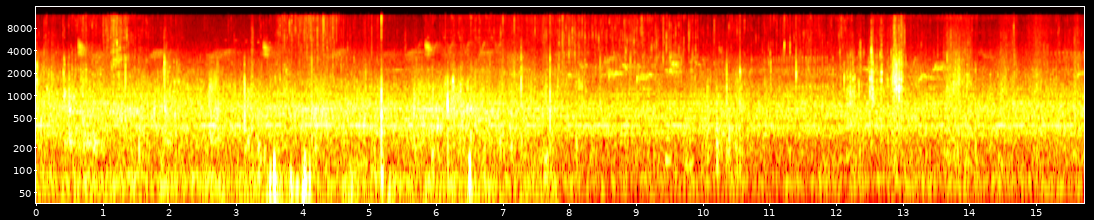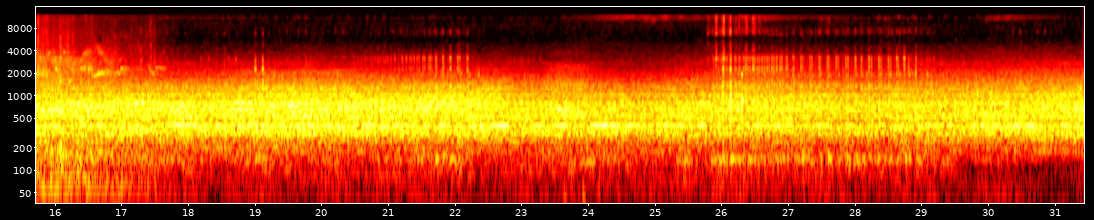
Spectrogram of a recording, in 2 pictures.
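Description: Faint rustling and crackling on a forest floor of twigs and debris, with a steady low hum underneath. The rustling and clicks stop a little past halfway, leaving only the quieter hum.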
